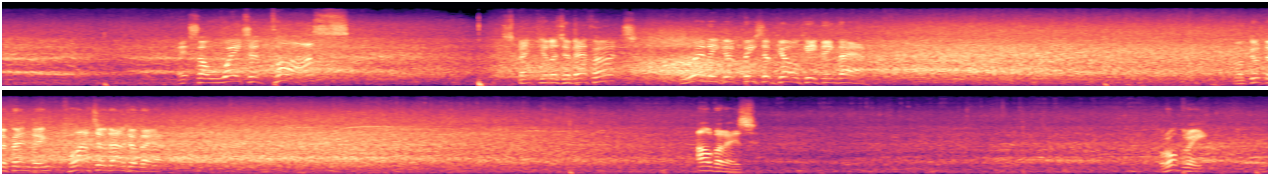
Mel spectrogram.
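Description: A stadium crowd roars and cheers in a large open space.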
